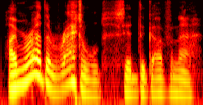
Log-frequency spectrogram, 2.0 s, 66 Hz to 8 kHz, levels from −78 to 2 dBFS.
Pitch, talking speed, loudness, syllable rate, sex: 135 Hz, 205 wpm, -18 LUFS, 6.1 syllables/s, male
